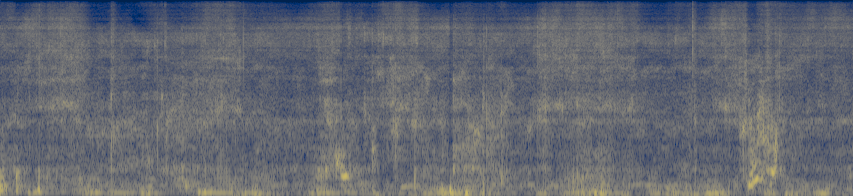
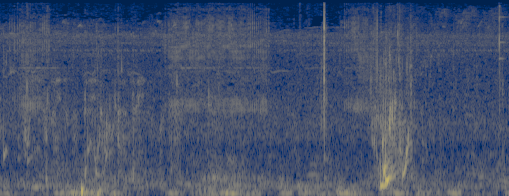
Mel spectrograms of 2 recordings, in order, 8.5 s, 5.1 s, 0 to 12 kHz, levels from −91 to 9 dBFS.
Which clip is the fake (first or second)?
first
